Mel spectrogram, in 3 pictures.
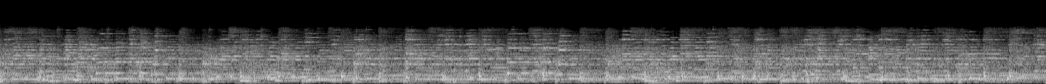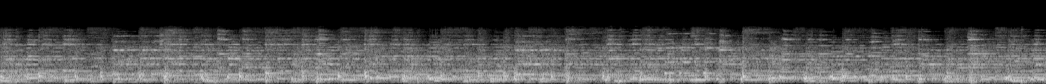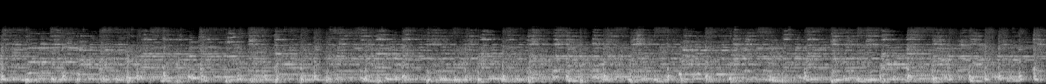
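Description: A steel band playing steelpans in ensemble: many pans struck with sticks in a continuous, rhythmic piece of music, with no break.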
